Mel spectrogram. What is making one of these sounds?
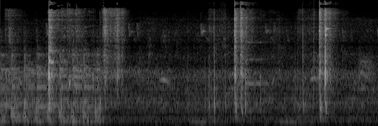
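Short clanks and thuds of game sound effects play from a tablet speaker.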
